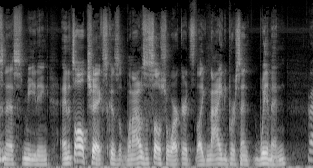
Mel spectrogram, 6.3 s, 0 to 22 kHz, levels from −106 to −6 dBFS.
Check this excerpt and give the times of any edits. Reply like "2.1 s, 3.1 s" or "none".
none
